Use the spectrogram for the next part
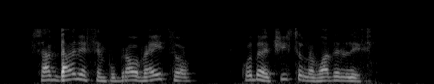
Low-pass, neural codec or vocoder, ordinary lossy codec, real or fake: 5.4 kHz; codec, 24 kHz, 3 kbps, HILCodec; none; fake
